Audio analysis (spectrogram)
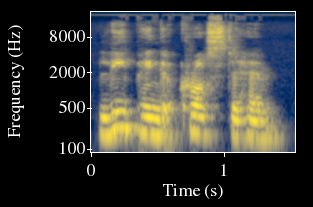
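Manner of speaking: usual speaking voice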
